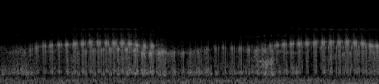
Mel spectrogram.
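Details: Frogs croaking in a dense chorus, rapid pulsed rattling calls overlapping continuously, bright and raspy, swelling and fading in long waves.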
